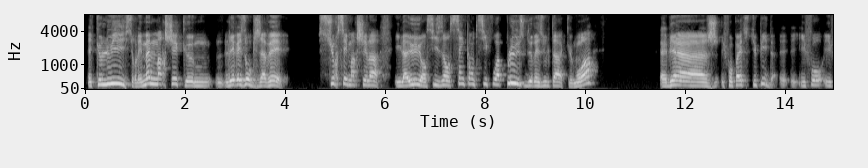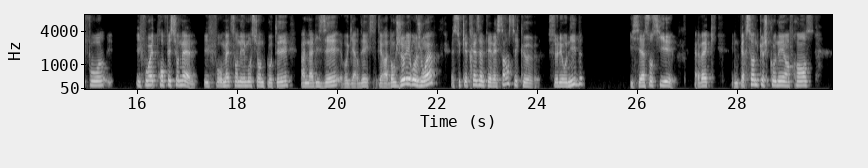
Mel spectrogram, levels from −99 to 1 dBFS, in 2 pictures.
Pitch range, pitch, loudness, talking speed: 150-195 Hz, 170 Hz, -26 LUFS, 160 wpm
